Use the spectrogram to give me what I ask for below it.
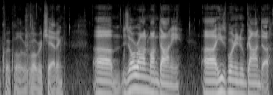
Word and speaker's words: Mamdani: I can never pronounce it, but I'm going to look it up while we're Mamadani or something. Yeah, it's Mamdani.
